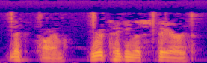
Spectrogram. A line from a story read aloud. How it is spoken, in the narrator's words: Ben growled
